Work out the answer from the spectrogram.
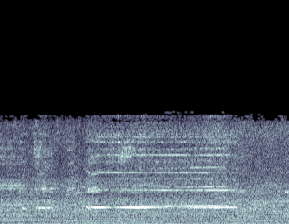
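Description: Freight train boxcars rolling slowly past, steel wheels on the rails giving a steady rumble, with a high steady wheel squeal for about two seconds in the middle.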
